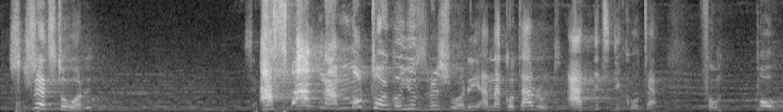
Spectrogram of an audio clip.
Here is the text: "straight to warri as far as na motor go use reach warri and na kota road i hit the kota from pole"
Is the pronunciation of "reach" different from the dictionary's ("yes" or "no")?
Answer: yes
